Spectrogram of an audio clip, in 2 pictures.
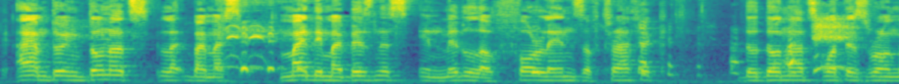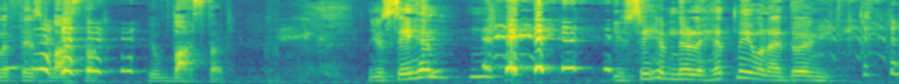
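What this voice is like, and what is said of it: Put-on kebab shop accent. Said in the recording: “I don't even know what your accent is anymore. ... It's just kebab shop. It's not even a country there.”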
